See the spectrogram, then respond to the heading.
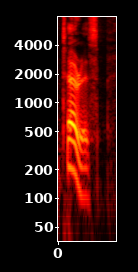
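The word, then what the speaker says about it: Pteris: yeah it's like a cup of tea well something else as there was a terrace and for everybody listening i have to tell you that's p-t-e-r-i-n it's a silent p a terrorist fern called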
